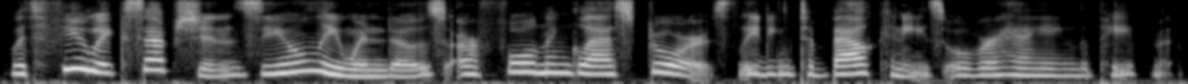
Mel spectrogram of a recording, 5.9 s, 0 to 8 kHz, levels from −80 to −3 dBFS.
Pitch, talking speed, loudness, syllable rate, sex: 250 Hz, 160 wpm, -19 LUFS, 5.2 syllables/s, female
